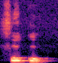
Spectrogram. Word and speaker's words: Foucault: It is pronounced as Foucault, and its direction is given by Lenz's law.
